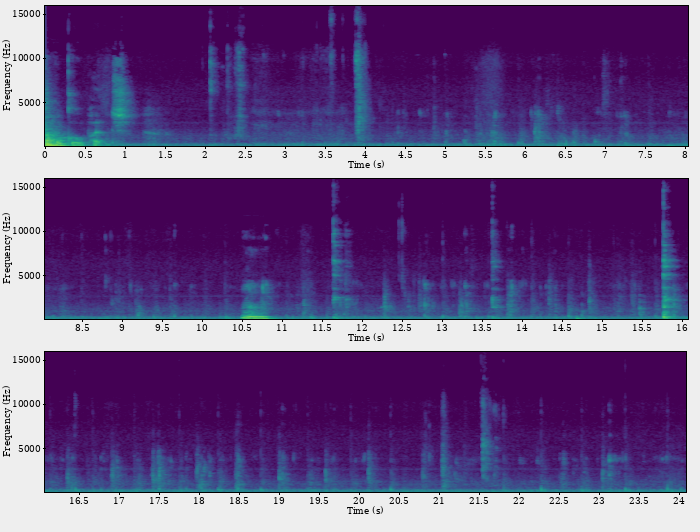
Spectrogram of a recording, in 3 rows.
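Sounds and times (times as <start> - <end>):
chewing and mouth sounds: 2.1 - 24.0
fork scraping on a plate: 2.3 - 2.6.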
